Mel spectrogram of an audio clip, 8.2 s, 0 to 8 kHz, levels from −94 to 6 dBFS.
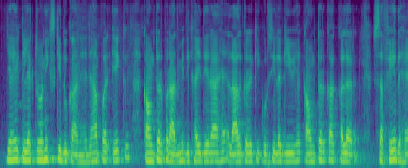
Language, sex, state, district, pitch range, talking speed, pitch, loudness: Hindi, male, Jharkhand, Deoghar, 140-160 Hz, 205 wpm, 150 Hz, -17 LUFS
